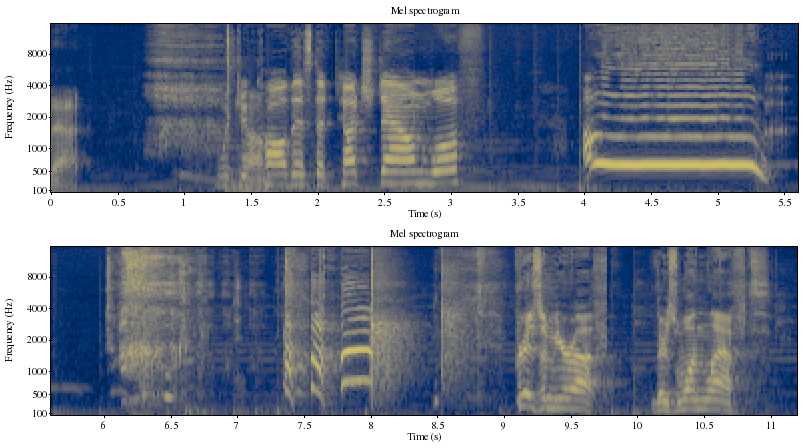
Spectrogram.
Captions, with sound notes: - Would you call this the touchdown Wolf? (howls) - Prism, You're up? There's one left.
